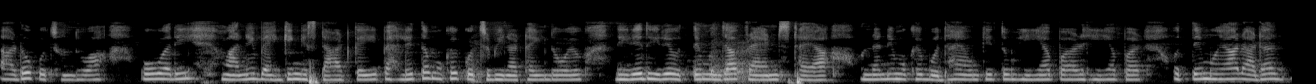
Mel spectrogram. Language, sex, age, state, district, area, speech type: Sindhi, female, 18-30, Madhya Pradesh, Katni, rural, spontaneous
